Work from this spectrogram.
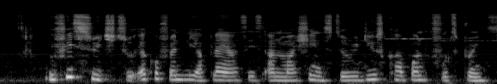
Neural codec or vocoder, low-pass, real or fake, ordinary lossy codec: none; 10.8 kHz; real; AAC, 96 kbps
